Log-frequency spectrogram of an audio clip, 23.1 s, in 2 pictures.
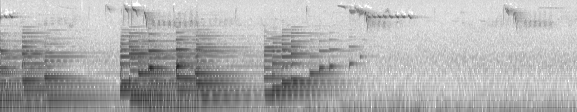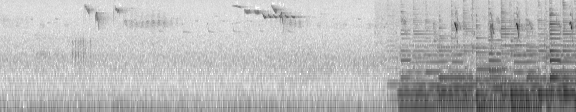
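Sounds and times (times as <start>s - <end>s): high-pitched bird calls: 0.0s - 8.4s, 19.0s - 23.0s.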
